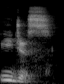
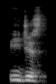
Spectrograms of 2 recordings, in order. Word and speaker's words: Aegis: talking about the Aegis egis egis a look it's spelled with an A but apparently it's pronounced with an e and today I went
